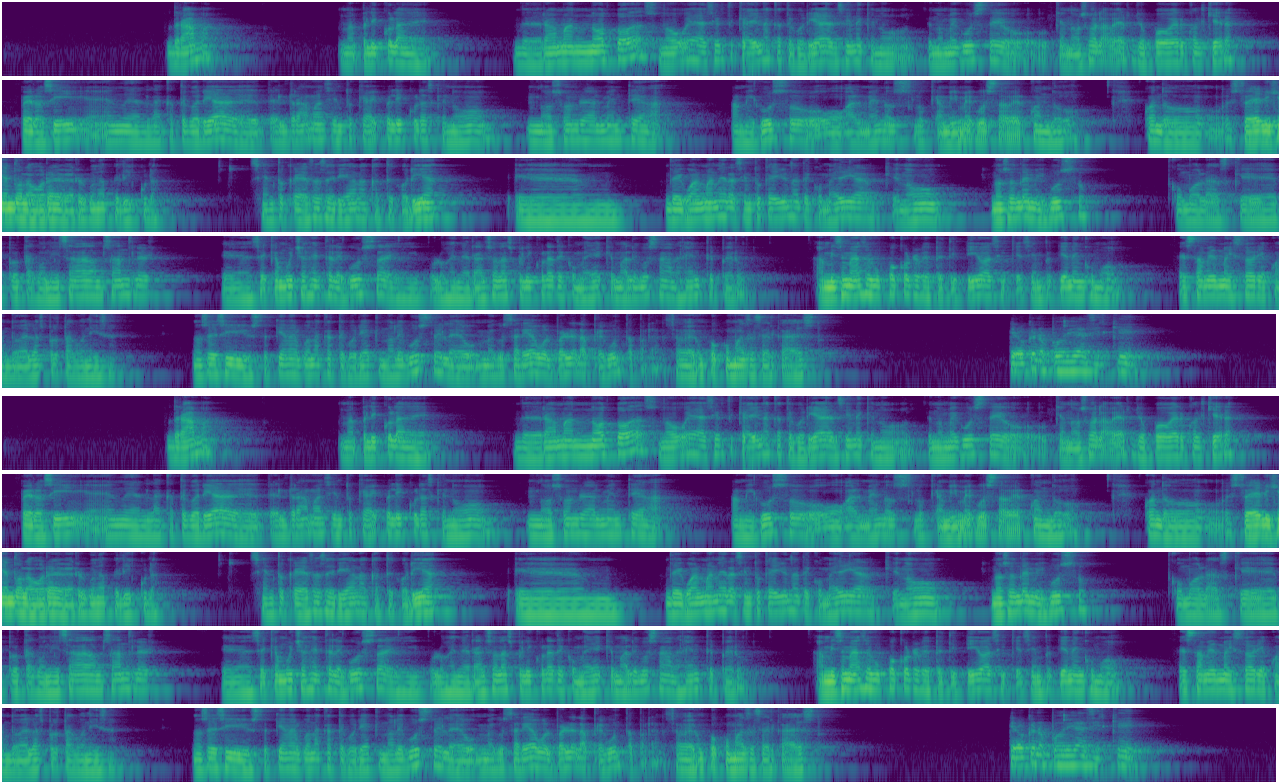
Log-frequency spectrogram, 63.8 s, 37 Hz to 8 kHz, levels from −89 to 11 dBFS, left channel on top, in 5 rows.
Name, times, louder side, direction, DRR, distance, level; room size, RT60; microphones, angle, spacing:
voice 1, 1.7-2.1 3.4-4.3 5.1-12.3 13.0-17.7 18.0-19.4 20.1-23.5 23.9-27.1 28.0-29.9 30.7-31.7 32.2-34.9 35.4-36.4 37.2-39.8 40.5-45.8 46.4-49.5 50.1-52.2 53.0-59.2, equal, 5° right, 8 dB, 0.3 m, -25 dB
voice 2, 61.2-62.4, left 1 dB, 25° right, 2 dB, 0.8 m, -24 dB
12.5 x 5.5 x 2.3 m, 1.1 s
head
